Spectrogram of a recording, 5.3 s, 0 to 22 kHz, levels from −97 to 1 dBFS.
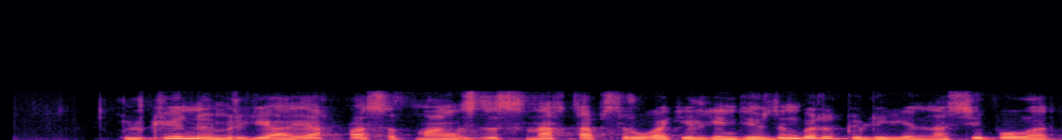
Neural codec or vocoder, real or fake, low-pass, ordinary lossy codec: codec, 16 kHz, 4 kbps, FunCodec, trained on Chinese and English, 50 frames a second; fake; none; none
